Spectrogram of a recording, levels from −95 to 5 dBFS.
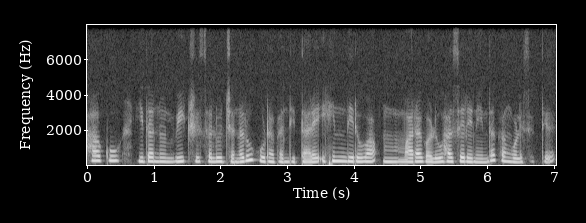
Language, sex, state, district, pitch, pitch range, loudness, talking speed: Kannada, female, Karnataka, Raichur, 225 Hz, 215-245 Hz, -16 LUFS, 95 wpm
